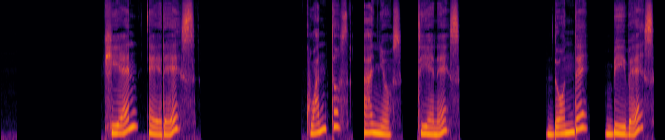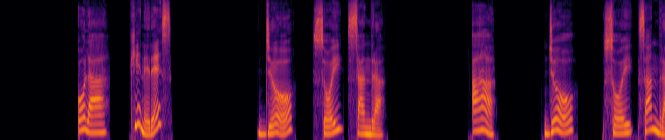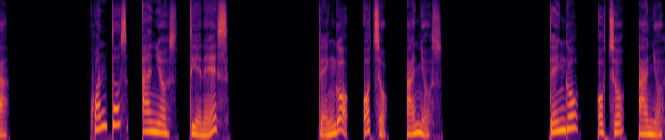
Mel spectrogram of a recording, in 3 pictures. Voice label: KS2 Speaking Spanish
